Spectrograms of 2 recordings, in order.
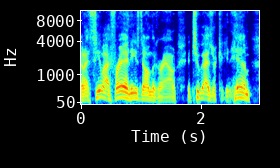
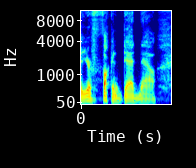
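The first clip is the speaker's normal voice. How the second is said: soft, hushed half-whisper under the breath; 8 semitones lower, 6 dB quieter than usual. Retelling a fight, quoting own words to a pinned opponent: retelling a half-whisper. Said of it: "I whisper and say".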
